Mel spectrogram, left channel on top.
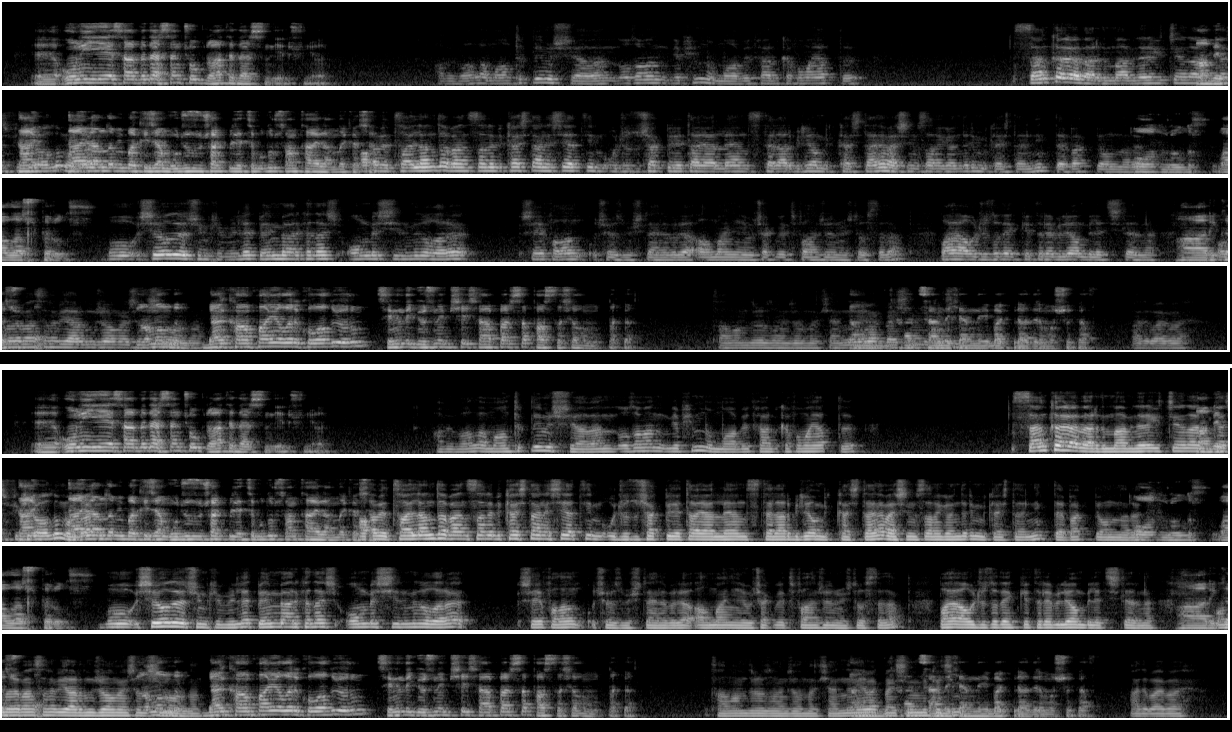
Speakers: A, in the centre; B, on the right (about 70°).
A: E, onu iyi hesap edersen çok rahat edersin diye düşünüyorum.
B: Abi valla mantıklıymış ya. Ben o zaman yapayım mı bu muhabbet? Harbi kafama yattı. Sen karar verdin mi abi nereye gideceğine dair
A: Abi
B: birkaç fikir
A: Tay-
B: oldu mu?
A: Tayland'a
B: Ben
A: bir bakacağım. Ucuz uçak bileti bulursam Tayland'a kaçarım.
B: Abi Tayland'a ben sana birkaç tane şey atayım. Ucuz uçak bileti ayarlayan siteler biliyorum birkaç tane. Ben şimdi sana göndereyim birkaç tane link de bak bir onlara.
A: Olur olur. Vallahi süper olur.
B: Bu şey oluyor çünkü millet benim bir arkadaş 15-20 dolara şey falan çözmüştü. Yani böyle Almanya'ya uçak bileti falan çözmüştü o siteden. Bayağı ucuza denk getirebiliyorum bilet işlerine.
A: Harika
B: Onlara
A: süper.
B: ben sana bir yardımcı olmaya çalışayım
A: Tamamdır.
B: oradan.
A: Ben kampanyaları kovalıyorum. Senin de gözüne bir şey çarparsa paslaşalım mutlaka.
B: Tamamdır o zaman canım. Hadi kendine
A: Tamamdır.
B: iyi bak. Ben şimdi
A: Hadi sen
B: bir kaçayım.
A: de kendine iyi bak biraderim. Hoşça kal.
B: Hadi bay bay.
